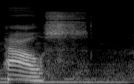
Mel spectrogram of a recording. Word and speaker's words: HAUS: HAUS. Oh, that's how you pronounce it.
